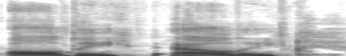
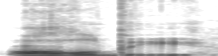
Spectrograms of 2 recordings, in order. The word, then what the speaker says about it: Aldi: Aldi? Micah always says Aldi, and I've heard that every once in a while. My understanding it is Aldi.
